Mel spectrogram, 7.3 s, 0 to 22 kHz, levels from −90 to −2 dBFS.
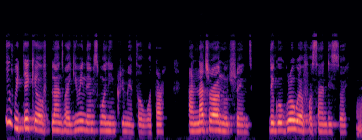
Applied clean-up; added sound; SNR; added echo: neural mask model Resemble Enhance denoiser.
